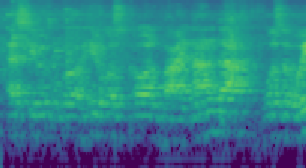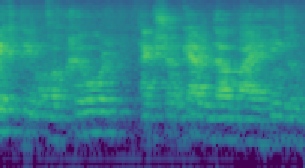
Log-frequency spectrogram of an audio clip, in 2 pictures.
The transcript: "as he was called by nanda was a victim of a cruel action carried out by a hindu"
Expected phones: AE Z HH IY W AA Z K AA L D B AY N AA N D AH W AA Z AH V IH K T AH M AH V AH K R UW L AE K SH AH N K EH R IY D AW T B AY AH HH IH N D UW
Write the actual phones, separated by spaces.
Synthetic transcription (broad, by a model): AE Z HH IY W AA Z K AA L D B AY N AA N D AH W AA Z AH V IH K T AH M AH V AH K R UW L AE K SH AH N K EH R IY D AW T B AY AH HH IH N D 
